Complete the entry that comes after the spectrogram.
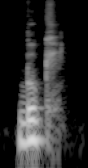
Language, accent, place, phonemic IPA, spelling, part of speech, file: French, France, Lyon, /buk/, boucs, noun, LL-Q150 (fra)-boucs.wav
- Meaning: plural of bouc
